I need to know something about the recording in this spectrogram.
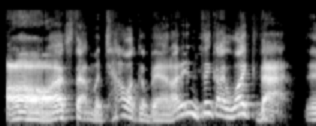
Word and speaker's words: Metallica: this band I'm like who's metala he goes no it's pronounced Metallica man I'm like all right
